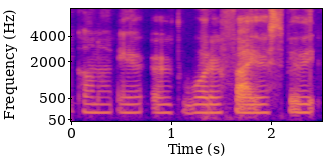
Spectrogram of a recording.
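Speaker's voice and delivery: ordinary delivery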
